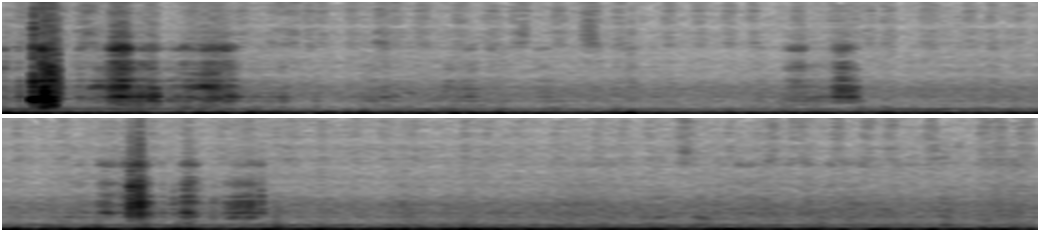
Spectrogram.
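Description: Strong wind roars and buffets loudly outdoors.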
